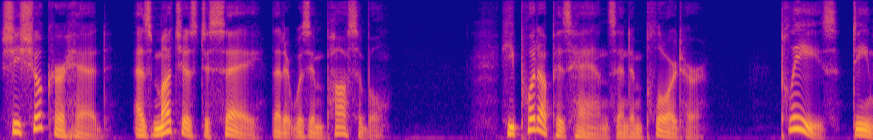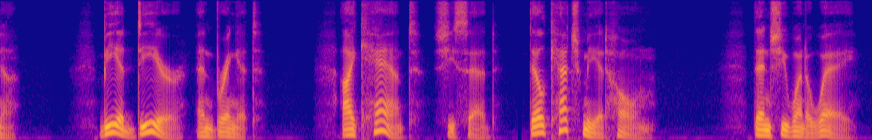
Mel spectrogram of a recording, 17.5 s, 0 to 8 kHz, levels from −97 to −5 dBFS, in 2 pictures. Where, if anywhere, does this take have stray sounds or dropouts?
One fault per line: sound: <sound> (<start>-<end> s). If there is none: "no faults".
no faults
